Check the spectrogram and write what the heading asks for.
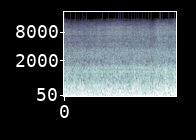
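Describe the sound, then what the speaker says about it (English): Steady roaring wind buffeting while riding a 2025 Harley-Davidson Pan America ST motorcycle, a continuous loud broadband rush that covers the engine almost entirely. "I absolutely hear very little of the engine noise. It's mostly just wind"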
